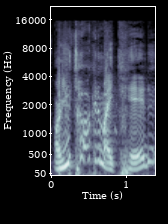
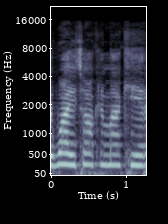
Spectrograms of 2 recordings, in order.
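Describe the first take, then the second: First: Loud, higher mom voice with a rising end; mom's accusing question. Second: [name] voice. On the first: Mom demanding answers from the salesman, loud and rising. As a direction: demand it like a suspicious mother. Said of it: "she goes". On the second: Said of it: "went full [name]". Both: Retold or imitated.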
